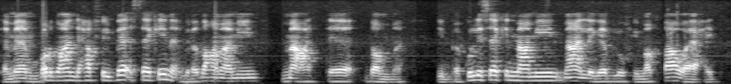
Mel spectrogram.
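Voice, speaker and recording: A man's voice: medium pitch, fast talker, dull audio. A man with an Egyptian Arabic accent teaches a lesson, repeating key phrases and asking the listener questions. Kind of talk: classroom-style lesson.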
